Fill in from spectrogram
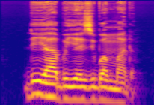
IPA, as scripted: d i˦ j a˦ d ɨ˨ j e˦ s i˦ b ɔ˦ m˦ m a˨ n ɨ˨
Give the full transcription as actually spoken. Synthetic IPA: d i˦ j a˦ b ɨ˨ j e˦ z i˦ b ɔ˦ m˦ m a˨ d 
